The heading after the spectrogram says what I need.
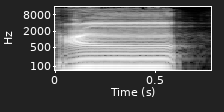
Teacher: یہاں نون ساکن کا باریک اخفا ہے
